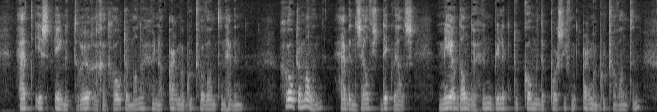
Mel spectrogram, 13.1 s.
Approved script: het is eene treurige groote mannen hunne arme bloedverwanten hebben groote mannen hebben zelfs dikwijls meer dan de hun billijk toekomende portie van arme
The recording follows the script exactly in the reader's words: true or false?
true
